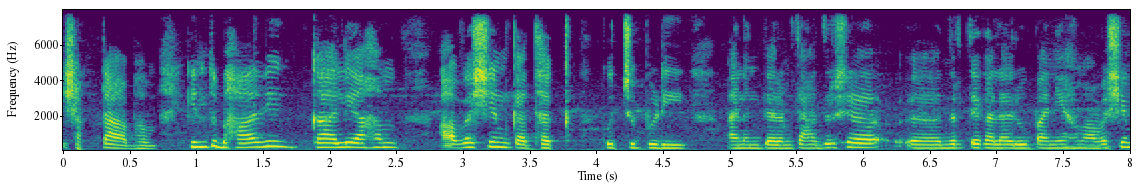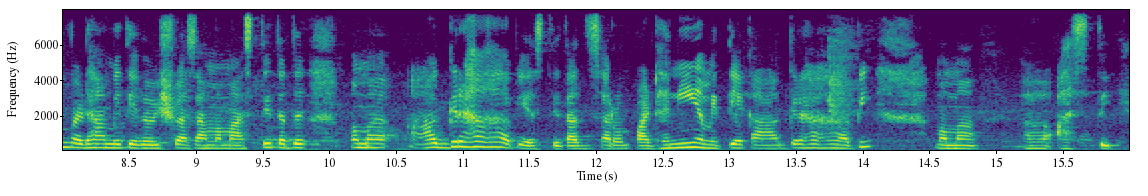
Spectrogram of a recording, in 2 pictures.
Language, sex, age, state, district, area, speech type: Sanskrit, female, 18-30, Kerala, Thiruvananthapuram, urban, spontaneous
